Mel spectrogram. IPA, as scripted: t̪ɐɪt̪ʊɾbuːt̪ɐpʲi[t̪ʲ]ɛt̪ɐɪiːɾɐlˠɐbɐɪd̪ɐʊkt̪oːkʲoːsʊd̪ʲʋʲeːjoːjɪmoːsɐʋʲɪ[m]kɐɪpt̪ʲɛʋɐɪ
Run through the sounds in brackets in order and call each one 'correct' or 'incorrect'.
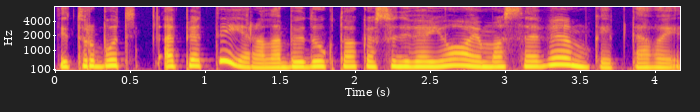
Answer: incorrect: none, correct

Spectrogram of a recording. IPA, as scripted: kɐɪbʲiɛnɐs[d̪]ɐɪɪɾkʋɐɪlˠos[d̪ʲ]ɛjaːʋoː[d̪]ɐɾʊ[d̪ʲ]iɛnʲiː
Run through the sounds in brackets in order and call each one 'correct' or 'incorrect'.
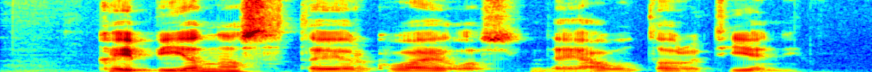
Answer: incorrect: t̪, correct, incorrect: t̪, incorrect: t̪ʲ

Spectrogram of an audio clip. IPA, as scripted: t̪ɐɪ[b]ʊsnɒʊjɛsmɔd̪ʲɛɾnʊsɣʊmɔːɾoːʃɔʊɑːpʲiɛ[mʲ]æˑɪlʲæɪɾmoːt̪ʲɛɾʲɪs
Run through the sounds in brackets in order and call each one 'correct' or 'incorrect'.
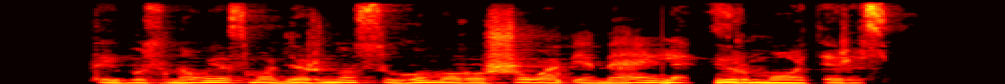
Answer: correct, correct

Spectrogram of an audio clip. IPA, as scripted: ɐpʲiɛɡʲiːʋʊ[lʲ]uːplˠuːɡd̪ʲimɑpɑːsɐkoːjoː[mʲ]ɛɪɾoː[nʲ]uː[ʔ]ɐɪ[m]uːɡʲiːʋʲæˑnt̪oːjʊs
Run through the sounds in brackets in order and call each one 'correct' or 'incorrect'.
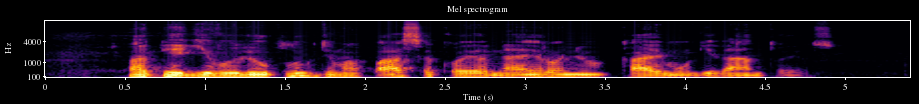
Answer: correct, correct, correct, incorrect: k, correct

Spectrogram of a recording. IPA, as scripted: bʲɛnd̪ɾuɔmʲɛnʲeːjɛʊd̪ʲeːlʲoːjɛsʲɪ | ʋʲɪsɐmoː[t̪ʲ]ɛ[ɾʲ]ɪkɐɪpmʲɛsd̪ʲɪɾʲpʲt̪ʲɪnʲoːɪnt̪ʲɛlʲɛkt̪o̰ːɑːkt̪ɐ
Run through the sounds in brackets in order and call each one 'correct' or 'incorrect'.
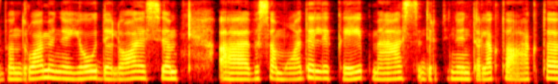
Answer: incorrect: d̪ʲ, incorrect: lʲ

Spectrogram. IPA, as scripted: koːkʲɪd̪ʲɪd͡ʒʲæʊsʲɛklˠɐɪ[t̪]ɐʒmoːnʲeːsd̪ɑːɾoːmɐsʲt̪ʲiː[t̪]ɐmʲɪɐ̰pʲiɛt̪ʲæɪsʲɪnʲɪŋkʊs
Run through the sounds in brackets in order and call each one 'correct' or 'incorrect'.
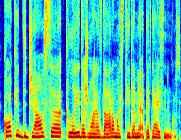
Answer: incorrect: d̪, incorrect: d̪

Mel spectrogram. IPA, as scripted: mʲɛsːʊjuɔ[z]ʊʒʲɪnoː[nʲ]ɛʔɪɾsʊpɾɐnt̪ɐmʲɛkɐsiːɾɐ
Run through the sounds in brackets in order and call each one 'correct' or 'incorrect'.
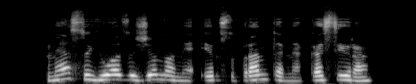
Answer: correct, incorrect: mʲ

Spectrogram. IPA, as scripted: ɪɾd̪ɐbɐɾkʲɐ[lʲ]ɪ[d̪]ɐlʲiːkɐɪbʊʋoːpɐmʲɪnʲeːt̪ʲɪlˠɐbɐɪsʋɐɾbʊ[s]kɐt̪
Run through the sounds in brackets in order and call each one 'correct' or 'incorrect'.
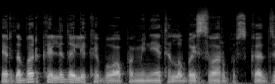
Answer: correct, correct, correct

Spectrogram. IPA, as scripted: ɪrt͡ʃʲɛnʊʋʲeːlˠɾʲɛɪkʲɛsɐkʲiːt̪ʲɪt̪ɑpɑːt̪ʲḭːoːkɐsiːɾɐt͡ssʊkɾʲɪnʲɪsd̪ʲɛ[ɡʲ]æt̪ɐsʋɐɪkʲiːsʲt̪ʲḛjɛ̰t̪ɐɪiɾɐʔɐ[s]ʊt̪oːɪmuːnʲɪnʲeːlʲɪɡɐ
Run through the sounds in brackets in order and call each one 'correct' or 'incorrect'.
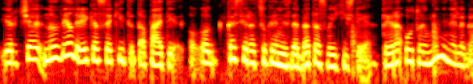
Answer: incorrect: bʲ, incorrect: none

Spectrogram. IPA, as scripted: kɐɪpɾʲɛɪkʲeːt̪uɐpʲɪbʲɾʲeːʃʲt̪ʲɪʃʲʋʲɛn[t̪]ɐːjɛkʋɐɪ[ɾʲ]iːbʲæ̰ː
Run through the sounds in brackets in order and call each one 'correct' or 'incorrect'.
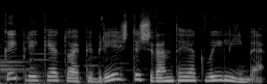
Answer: correct, incorrect: lʲ

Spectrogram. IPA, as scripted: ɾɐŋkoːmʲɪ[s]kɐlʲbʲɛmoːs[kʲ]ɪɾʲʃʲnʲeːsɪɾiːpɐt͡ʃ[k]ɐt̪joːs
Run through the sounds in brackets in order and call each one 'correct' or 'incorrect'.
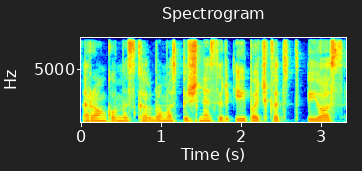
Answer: correct, incorrect: pʲ, correct

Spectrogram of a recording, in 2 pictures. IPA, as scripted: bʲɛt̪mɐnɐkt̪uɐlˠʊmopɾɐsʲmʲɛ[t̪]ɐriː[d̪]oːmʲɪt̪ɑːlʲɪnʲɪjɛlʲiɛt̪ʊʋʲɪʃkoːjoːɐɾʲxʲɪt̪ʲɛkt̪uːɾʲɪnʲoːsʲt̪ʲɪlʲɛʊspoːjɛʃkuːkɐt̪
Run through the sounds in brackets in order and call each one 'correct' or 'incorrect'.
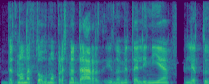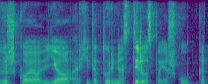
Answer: incorrect: d̪, correct

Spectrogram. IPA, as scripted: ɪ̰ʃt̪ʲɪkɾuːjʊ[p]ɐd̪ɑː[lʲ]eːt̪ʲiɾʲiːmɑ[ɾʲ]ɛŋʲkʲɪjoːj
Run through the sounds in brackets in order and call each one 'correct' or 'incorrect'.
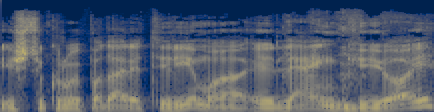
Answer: correct, incorrect: ɾʲ, incorrect: lʲ

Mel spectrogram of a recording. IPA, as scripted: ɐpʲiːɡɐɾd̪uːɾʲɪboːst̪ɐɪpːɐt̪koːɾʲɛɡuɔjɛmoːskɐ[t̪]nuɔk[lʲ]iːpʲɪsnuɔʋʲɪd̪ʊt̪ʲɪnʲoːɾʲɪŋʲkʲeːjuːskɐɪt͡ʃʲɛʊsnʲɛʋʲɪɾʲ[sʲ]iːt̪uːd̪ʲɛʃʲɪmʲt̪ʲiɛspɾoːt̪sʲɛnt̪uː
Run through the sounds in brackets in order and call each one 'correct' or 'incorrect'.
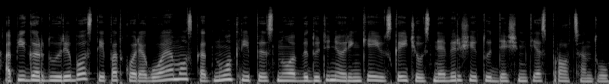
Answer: correct, incorrect: ɾʲ, incorrect: ʃʲ

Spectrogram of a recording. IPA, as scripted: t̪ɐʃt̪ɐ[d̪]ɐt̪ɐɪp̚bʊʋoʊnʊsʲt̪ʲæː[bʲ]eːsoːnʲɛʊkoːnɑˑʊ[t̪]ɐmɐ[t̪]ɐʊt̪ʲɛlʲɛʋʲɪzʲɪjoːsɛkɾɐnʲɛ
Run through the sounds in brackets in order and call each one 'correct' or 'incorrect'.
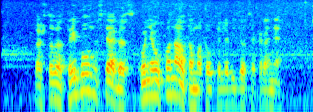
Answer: correct, correct, correct, correct

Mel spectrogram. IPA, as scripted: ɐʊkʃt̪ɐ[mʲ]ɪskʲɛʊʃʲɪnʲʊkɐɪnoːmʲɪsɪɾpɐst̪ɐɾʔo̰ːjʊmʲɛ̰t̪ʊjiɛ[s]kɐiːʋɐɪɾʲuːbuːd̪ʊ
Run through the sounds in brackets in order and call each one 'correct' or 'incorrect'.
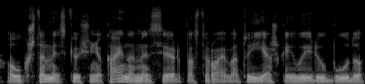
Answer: correct, incorrect: ʃ

